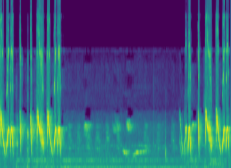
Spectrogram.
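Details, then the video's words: Hill prinia song, used to prompt other birds to sing: a burst of quick, shrill sweeping notes, a pause of over two seconds filled with soft low noise and faint whistles, then the rapid notes return. "burung ciblek gunung gacor"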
